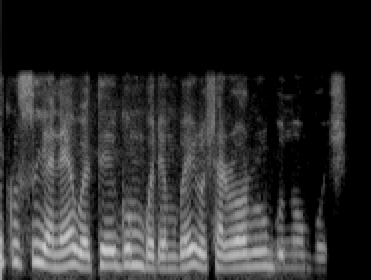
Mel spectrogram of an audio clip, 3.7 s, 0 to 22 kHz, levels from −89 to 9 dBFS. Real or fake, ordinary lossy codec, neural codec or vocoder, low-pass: real; Opus, 16 kbps; none; 7.2 kHz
